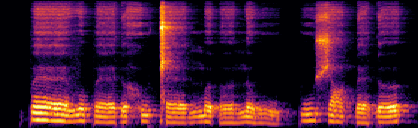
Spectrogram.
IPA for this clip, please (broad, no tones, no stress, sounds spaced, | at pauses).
p ɛː v ə p ɛː ɗ ə h u ǁ ɛː ŋ͡m ə ʔ əː n ə w u | p u ʃ ɑ k͡p ɛ ɗ ə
